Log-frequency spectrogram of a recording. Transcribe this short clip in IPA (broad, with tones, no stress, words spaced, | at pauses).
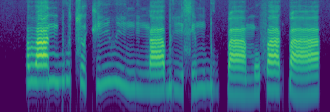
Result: βaː˦nbu˦t͡sʊ˨ t͡ʃiː˦βiː˨ŋi˨ ŋaː˨˦biː˨si˦mɡ͡bu˨ k͡paː˨ mo˦faː˦ k͡paː˨˦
